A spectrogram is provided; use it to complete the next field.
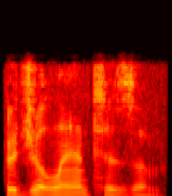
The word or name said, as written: vigilantism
